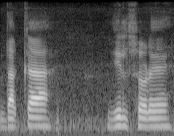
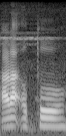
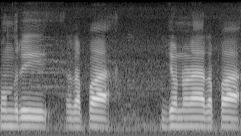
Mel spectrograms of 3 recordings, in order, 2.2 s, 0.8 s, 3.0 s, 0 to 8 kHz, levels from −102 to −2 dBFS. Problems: background sounds at intervals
